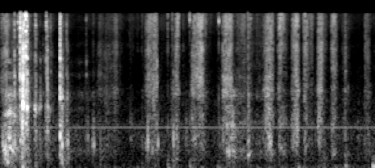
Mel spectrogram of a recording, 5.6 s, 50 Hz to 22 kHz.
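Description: Battery cap of a TL122D flashlight loaded with large round batteries being screwed on, a run of soft dry rubbing and scraping twists, louder at first and then a steady series of short gritty turns.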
